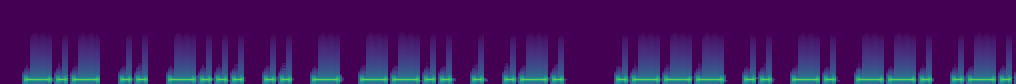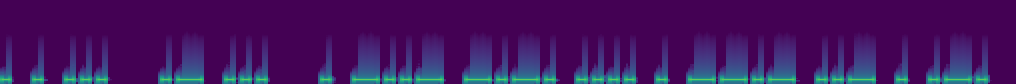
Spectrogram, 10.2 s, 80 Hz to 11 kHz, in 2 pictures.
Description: Morse code, heard as a keyed tone, about 30 wpm, 700 Hz. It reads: KIBITZER JINGLES AS EXCHEQUER
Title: Pangram Challenge v2 - 30wpm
